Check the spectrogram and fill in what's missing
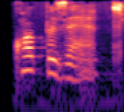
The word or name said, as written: corposant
